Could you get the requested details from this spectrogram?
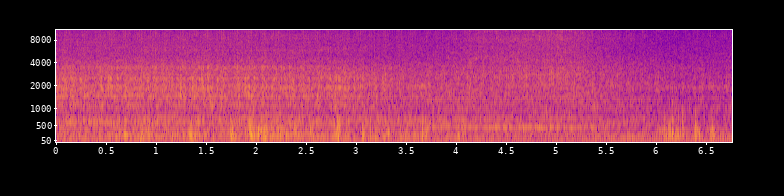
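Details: Mk3 VR6 petrol engine idling with an irregular, tinny rattle of sharp clicks over its steady hum: unidentified mystery engine rattle.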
